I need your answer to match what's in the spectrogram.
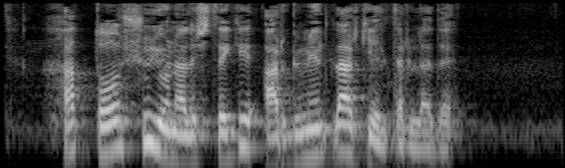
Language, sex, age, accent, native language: Uzbek, male, 25-34, Toshkent viloyati, Uzbek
